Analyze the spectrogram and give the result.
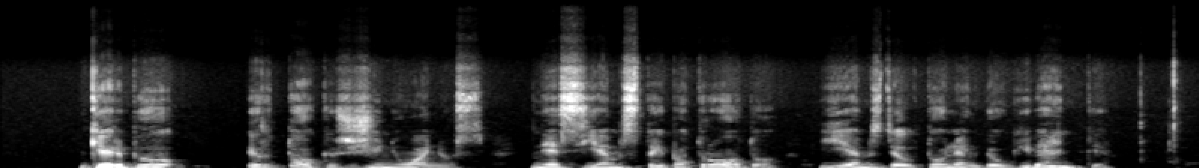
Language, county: Lithuanian, Tauragė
